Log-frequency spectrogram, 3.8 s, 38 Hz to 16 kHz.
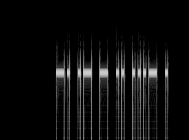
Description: Morse code, heard as a keyed tone, about 22 wpm, 700 Hz. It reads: NATIVE
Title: Top 1751-2000 Words 22wpm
